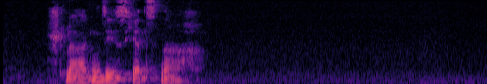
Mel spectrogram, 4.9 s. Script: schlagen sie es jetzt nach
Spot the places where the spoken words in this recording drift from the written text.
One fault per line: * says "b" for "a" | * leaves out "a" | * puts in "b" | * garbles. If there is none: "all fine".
all fine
